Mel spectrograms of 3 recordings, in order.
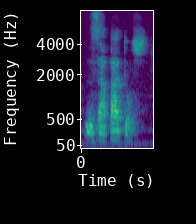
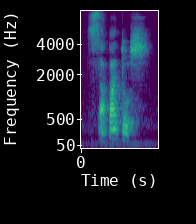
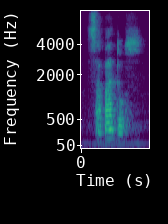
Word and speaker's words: zapatos: par exemple voyez ici la prononciation du Z c'est comme le S le S on dira pas zapatos mais on dira plutôt sapatos sapatos ouis là c'est c'est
